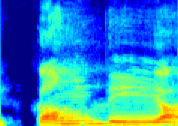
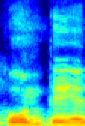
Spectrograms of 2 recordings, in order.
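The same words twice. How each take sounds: First: कौनतेय slow as "kaun-tey-ya"; full au sound. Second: कौनतेय quickly with a plain o, "konteya"; mispronounced. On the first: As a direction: draw out the au and e of कौनतेय. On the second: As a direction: rush कौनतेय with a flattened first vowel. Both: Shown as a demonstration. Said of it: "कौनतेय नहीं".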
